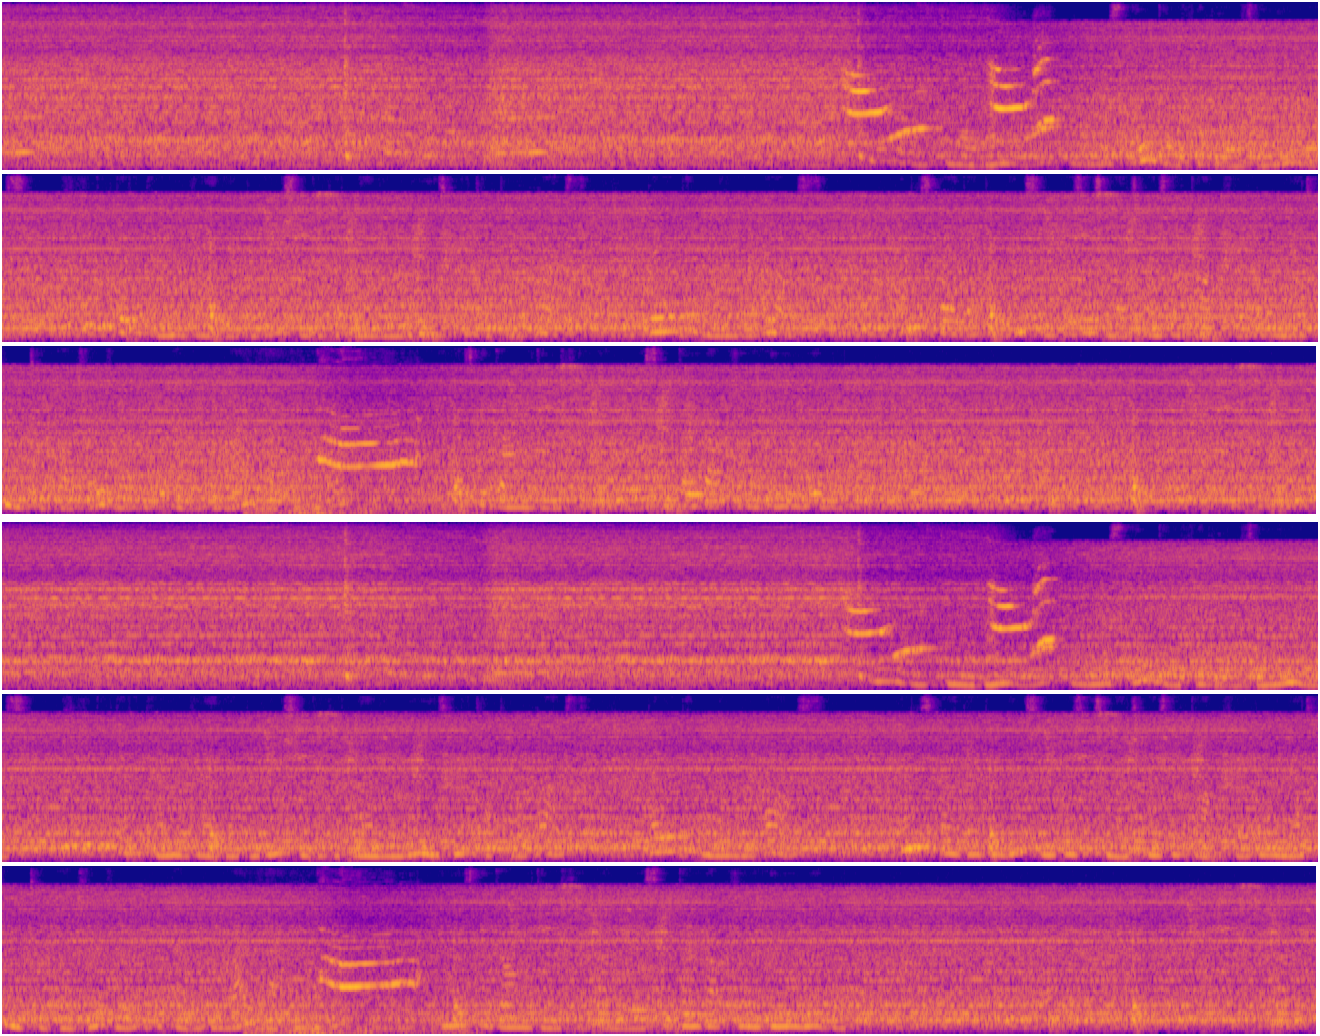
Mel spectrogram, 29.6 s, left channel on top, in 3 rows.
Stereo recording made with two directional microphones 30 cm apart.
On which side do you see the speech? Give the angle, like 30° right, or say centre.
20° left.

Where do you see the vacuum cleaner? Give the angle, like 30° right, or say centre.
10° left.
